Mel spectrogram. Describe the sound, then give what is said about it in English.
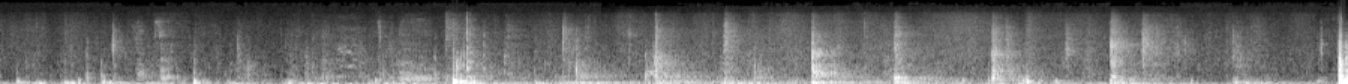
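Footsteps climbing a small spiral staircase in a historic building: many soft, fairly regular thuds and scuffs over a low, steady background, with a sharper step now and then. “Let's climb the stairs.”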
